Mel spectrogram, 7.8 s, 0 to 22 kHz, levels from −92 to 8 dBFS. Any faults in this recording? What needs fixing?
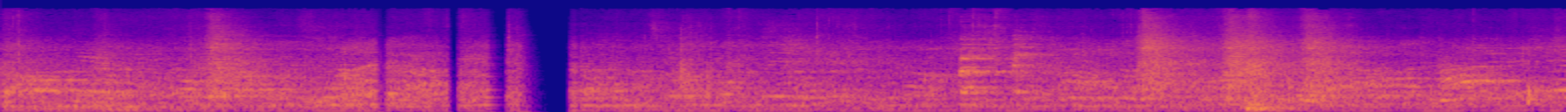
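From 1.87 to 2.92 s the sound turns choppy, the mark of repeated packet loss (robotic sound). Four separate gaps open in that stretch, the longest 82 ms. About 160 ms of audio is missing in total, and 176 ms is patched by stretching the last sound, which covers roughly 17% of the span. Several short holes close together set it apart from a single long dropout. A larger jitter buffer with forward error correction would prevent it.

Inside that stretch, from 2.60 to 2.86 s, the sound drops out for longer. About 240 ms never arrives, and the last sound is carried on as a buzz that fades into roughly 120 ms of silence before the audio returns further on. A long network dropout is the likely cause. One continuous gap that sinks into silence, rather than rapid choppy patches, separates it from the packet loss around it. A steadier connection or redundant transmission would prevent it.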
